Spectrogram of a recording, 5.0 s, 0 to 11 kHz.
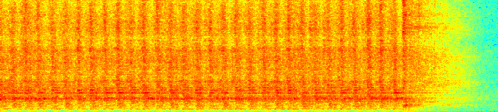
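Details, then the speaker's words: Subaru-engined VW Super Beetle, first start attempt, compression 175 on cylinders 1 and 3: steady starter churning about four beats a second, winds down, never fires; plugs wet with fuel so injectors seem to be firing, crank no-start. "So I just pulled the spark plugs, and it does seem like they have fuel on them, so it seems like the injectors are firing."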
